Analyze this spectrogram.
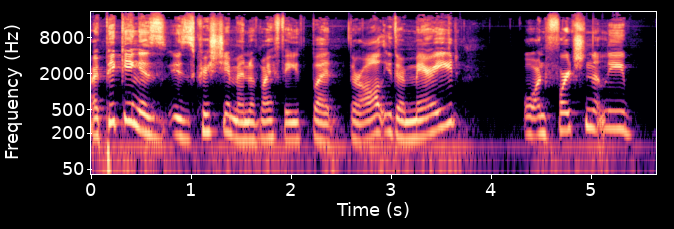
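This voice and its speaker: At a moderate pace, a woman speaks with fairly low pitch, very wide pitch swings and vocal fry. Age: 20s. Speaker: podcast co-host. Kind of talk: casual chat.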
